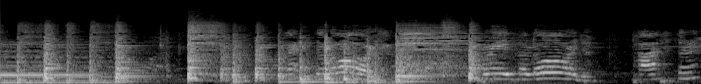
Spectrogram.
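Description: A group of people sing loudly nearby.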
